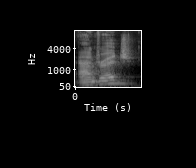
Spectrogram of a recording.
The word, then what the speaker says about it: Andrej: So how does he pronounce his name? Andrej Karpathy.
